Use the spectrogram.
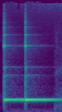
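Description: A single marimba tone, A sharp in the third octave, triggered from a Ludwig Total Percussion Pad: two quick soft strikes then a clean, ringing pitched note that fades briefly, close and alone.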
